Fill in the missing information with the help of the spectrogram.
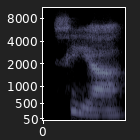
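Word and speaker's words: szia: i don't know this it's spelled s-z-i-a you ready see ya oh see ya yeah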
